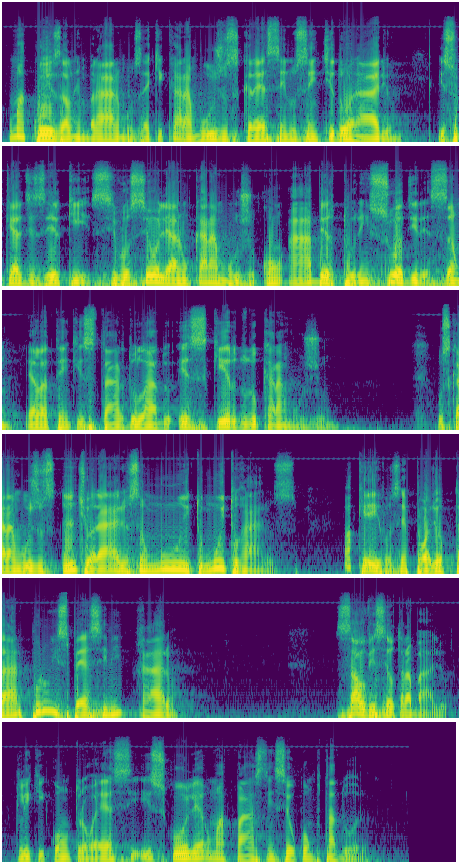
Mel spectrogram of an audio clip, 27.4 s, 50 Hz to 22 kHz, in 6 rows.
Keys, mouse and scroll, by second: 1.5-5.2 middle drag, 10.8-12.7 middle drag.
